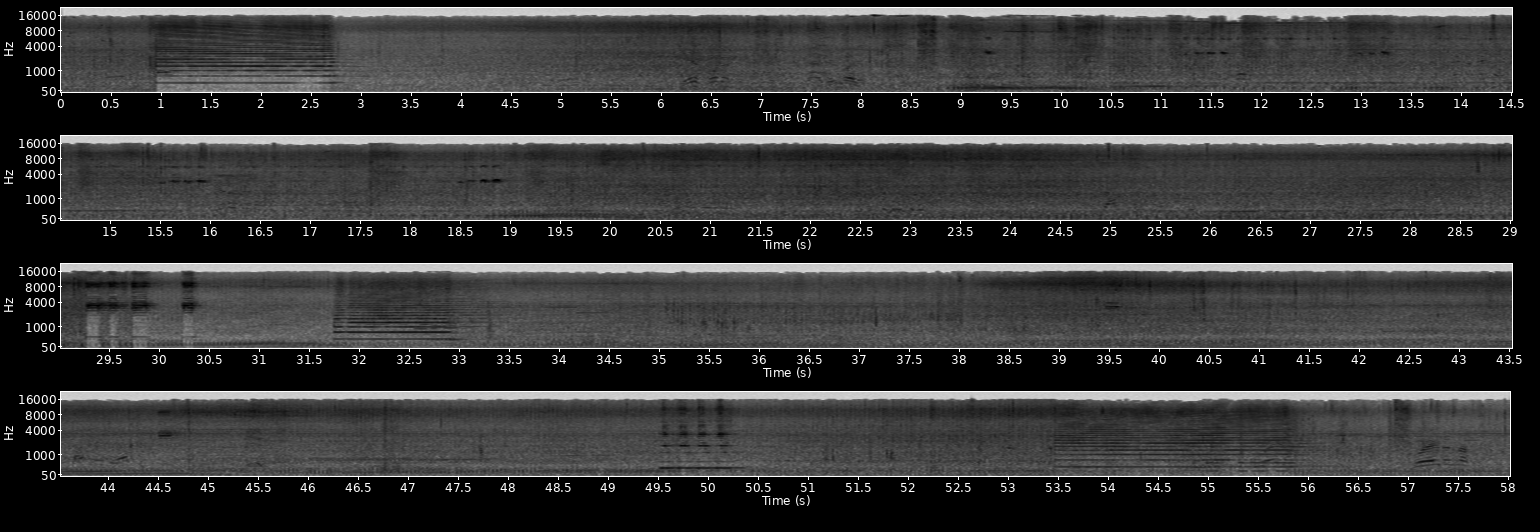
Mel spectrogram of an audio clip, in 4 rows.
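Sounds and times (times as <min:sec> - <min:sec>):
bus engine running: 0:00.0 - 0:02.0, 0:02.7 - 0:58.0
road traffic: 0:00.0 - 0:58.0
bus horn: 0:00.9 - 0:03.1, 0:29.2 - 0:30.5, 0:31.7 - 0:34.3, 0:39.4 - 0:39.8, 0:44.5 - 0:44.8, 0:49.5 - 0:50.6, 0:53.4 - 0:56.3.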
